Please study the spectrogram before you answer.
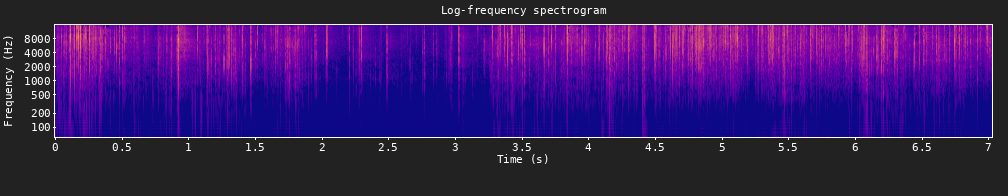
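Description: A full plastic biscuit wrapper is crinkled and squeezed by hand close to the microphone. Dense, bright crackling and crunching come in bursts, with a brief near-silent pause around two to three seconds before the crinkling resumes.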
